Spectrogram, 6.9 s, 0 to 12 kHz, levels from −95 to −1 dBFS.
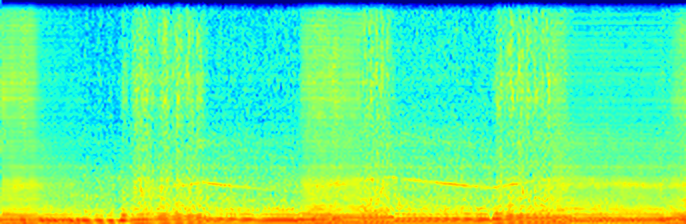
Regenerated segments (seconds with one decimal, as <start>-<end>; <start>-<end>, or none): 0.0-0.8; 3.0-3.6; 5.5-6.9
